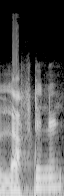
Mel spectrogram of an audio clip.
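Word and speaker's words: Lieutenant: इसको प्रोनाउंसिएशन किया जाता है लेफ्टिनेंट, बट इसके स्पेलिंग थोड़ी सी एक और डिफरेंट है, तो please be careful about it.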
